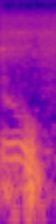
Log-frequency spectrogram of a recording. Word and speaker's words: rho: correlation coefficient use rule we call this rule it looks like p it's spelt rho okay now let's see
